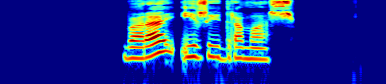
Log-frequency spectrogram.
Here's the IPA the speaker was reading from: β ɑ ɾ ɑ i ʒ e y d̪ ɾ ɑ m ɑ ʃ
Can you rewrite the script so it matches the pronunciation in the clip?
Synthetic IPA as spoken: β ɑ ɾ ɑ i ʒ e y d̪ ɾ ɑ m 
